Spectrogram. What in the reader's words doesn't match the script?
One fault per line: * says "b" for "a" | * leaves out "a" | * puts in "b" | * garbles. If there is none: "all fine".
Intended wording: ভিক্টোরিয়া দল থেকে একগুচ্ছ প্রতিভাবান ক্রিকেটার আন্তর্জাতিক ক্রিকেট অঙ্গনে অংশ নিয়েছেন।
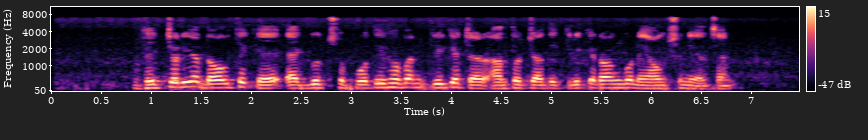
all fine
